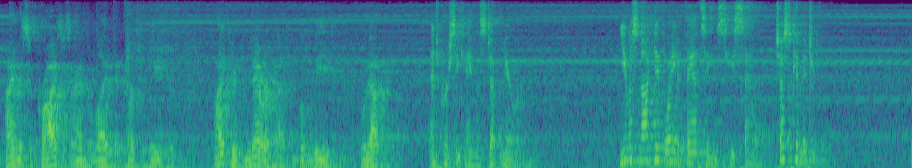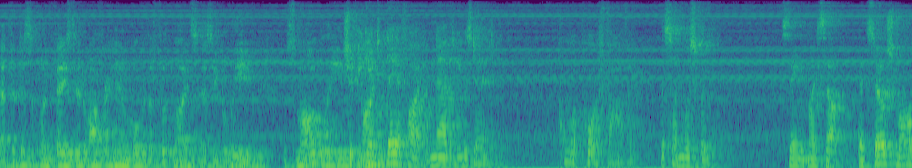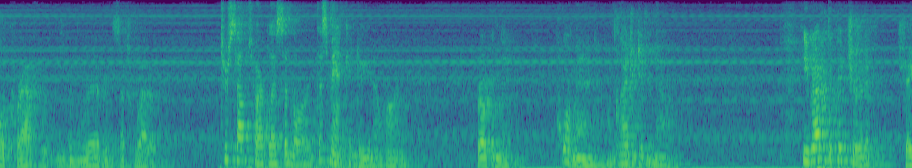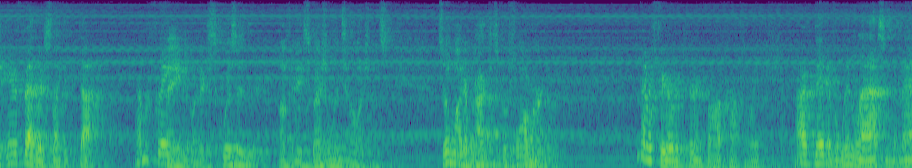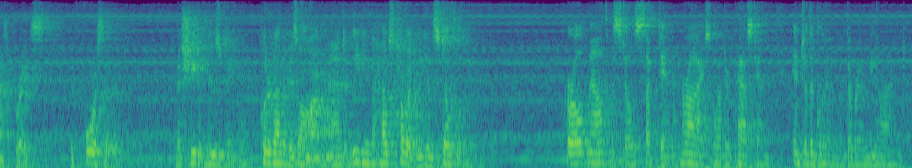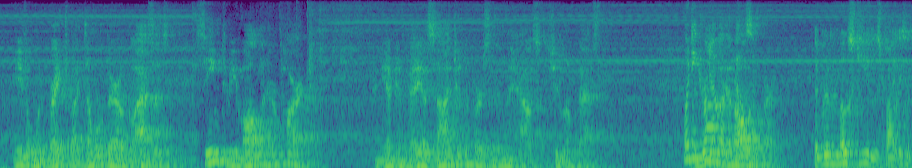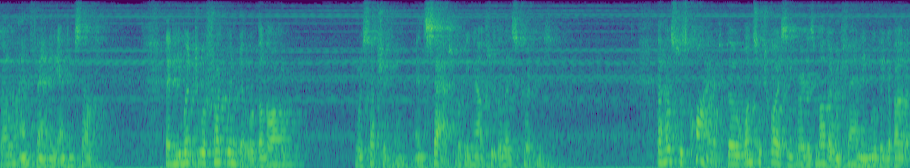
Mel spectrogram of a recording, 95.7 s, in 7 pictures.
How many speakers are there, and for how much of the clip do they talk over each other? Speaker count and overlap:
four, about 2%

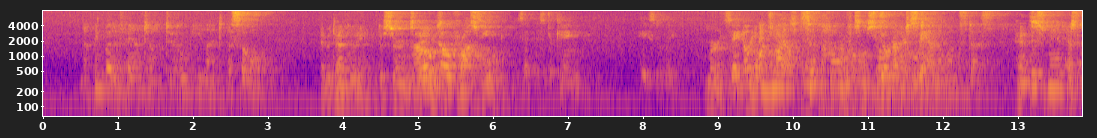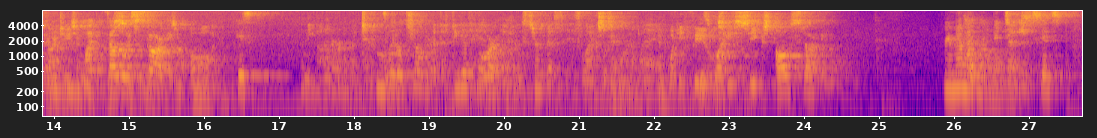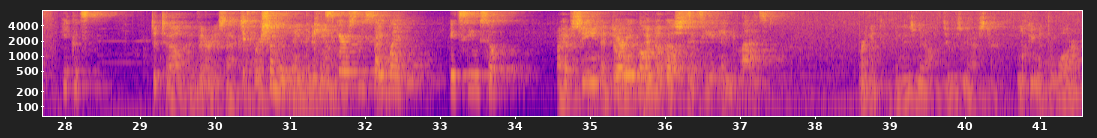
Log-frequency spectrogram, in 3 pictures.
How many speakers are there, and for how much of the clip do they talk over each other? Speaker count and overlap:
three, about 42%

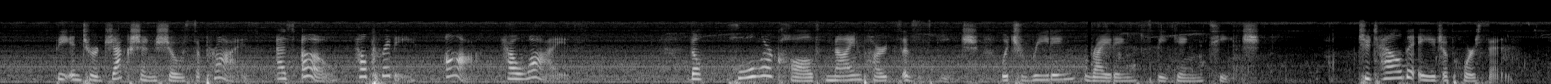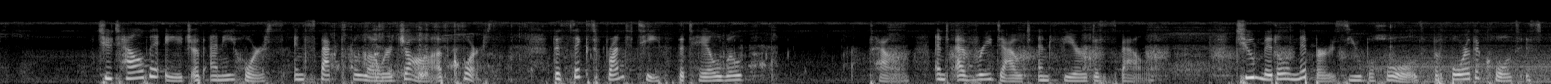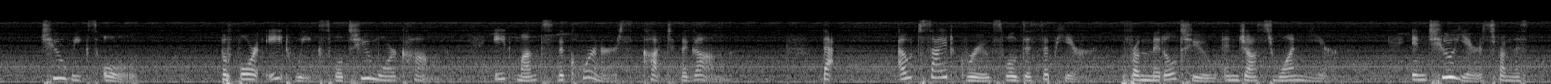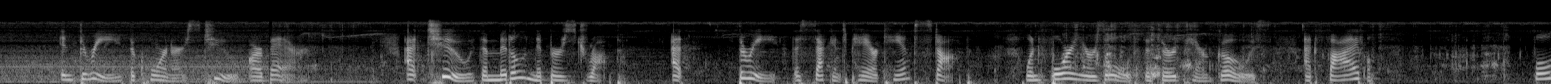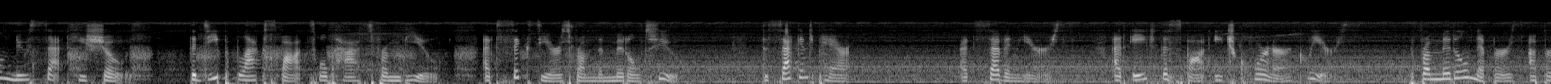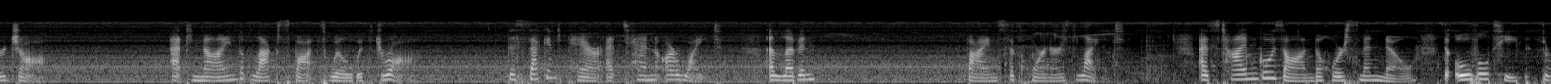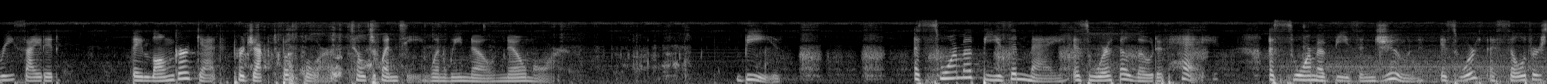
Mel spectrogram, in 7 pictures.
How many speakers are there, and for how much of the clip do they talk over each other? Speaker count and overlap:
one, no overlap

